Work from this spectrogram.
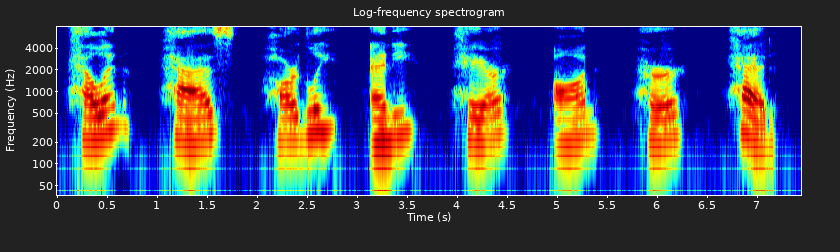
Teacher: you might notice that when we say sentence number three fast the H sound in the word her disappears on her sounds like honor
